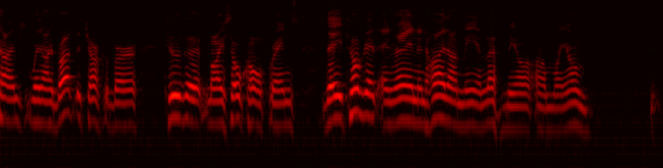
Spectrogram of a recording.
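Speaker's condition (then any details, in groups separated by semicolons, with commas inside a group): Mild cerebral palsy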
